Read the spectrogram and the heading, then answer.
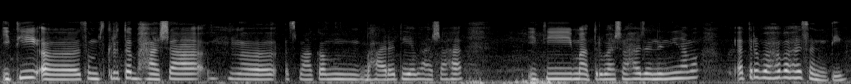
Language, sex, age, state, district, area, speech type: Sanskrit, female, 18-30, Maharashtra, Wardha, urban, spontaneous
